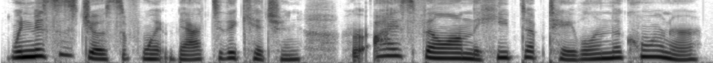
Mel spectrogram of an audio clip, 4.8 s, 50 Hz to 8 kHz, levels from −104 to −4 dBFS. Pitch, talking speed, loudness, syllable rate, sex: 215 Hz, 240 wpm, -19 LUFS, 5.8 syllables/s, female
